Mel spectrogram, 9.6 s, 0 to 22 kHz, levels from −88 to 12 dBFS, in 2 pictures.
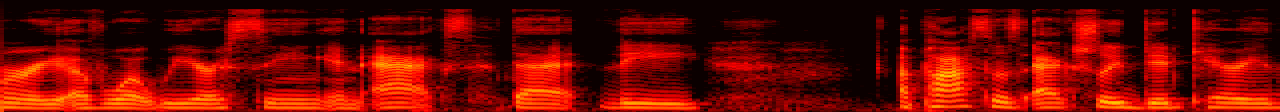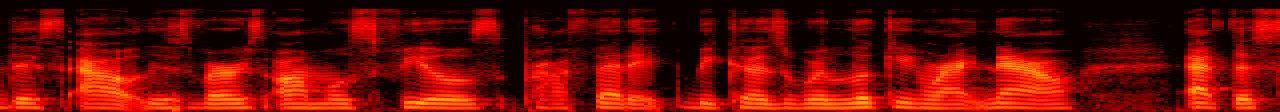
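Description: From 1.38 to 3.86 s, after "we are seeing in", a clock-matching drift correction step likely jumped the playback rate, speeding speech 5.35% and raising pitch about 90 cents until "actually did carry this".

At 5.44 to 5.47 s, between "did carry this out" and "verse almost feels prophetic", 30 ms of lost LE Audio frames, fitting three 10 ms frames, let the LC3 decoder recycle the previous spectrum, leaving a brief noisy smear.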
